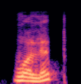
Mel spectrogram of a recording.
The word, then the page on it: wallop: Indian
